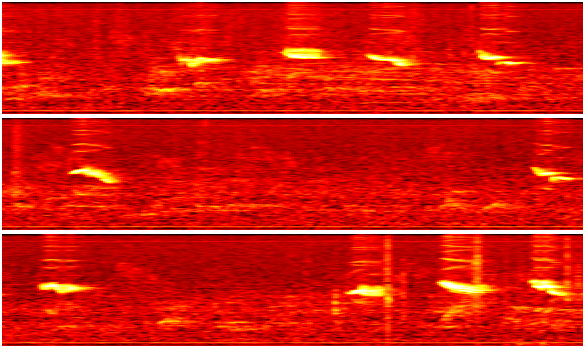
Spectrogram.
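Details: Pale-breasted thrush singing, breeding season believed near: a cluster of five whistled phrases, a long silent gap, then two more and a final fast group of three.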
